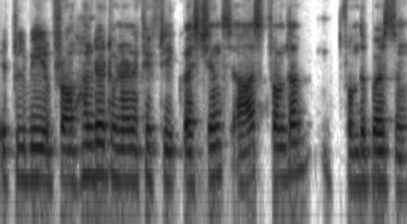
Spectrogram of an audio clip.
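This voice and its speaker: This man's bright, sharp voice sits at a fairly high pitch with monotone, flat intonation. He speaks at a fairly quick pace. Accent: Pakistani. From Pakistan. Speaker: IT security trainer. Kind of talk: lecture. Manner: hesitant, many fillers.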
